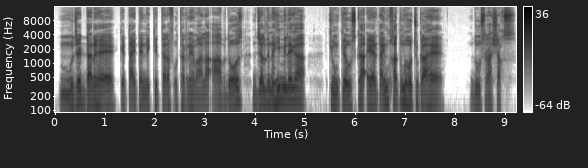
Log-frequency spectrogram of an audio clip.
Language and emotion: Urdu, fearful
